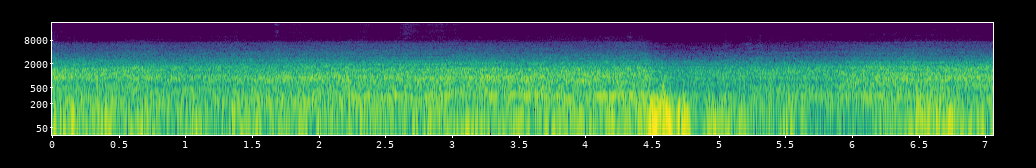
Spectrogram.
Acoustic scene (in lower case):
street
